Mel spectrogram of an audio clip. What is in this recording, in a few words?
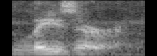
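"laser", English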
